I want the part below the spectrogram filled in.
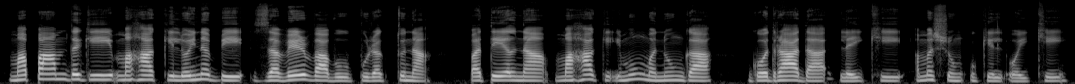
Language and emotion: Manipuri, neutral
